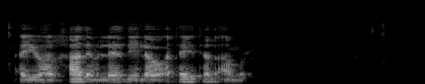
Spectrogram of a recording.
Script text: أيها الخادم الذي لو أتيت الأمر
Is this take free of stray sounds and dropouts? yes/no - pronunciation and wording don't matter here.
yes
